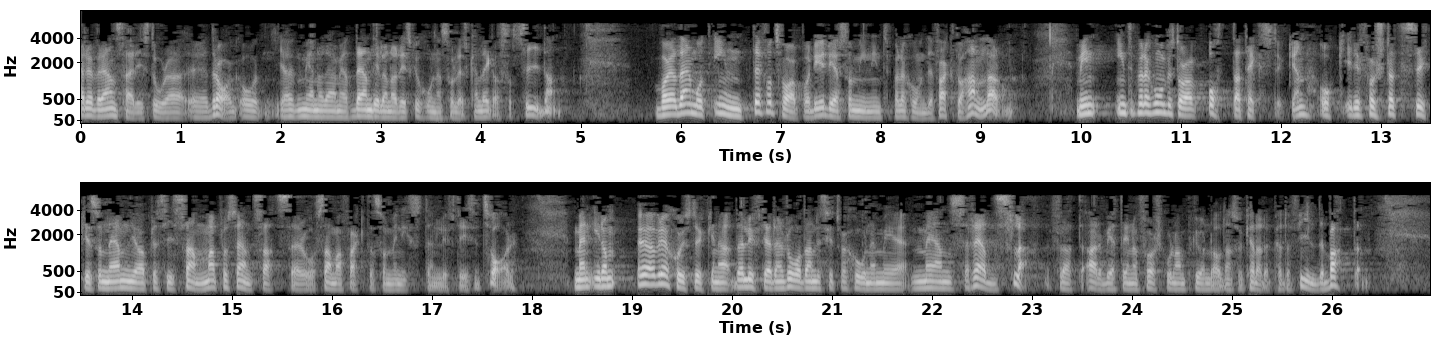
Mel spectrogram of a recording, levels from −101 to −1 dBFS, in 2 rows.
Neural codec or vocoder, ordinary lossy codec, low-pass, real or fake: none; MP3, 24 kbps; 7.2 kHz; real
